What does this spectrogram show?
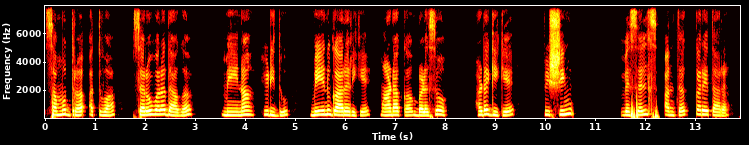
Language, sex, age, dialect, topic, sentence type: Kannada, female, 25-30, Dharwad Kannada, agriculture, statement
